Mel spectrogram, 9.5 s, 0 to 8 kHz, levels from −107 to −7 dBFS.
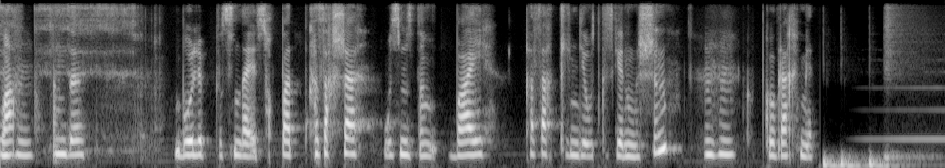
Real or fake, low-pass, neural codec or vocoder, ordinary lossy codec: fake; 7.2 kHz; codec, 16 kHz, 6 kbps, DAC; none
